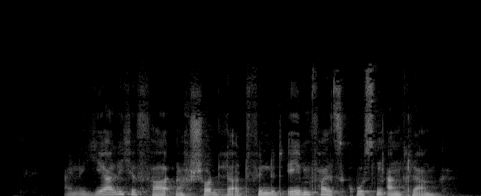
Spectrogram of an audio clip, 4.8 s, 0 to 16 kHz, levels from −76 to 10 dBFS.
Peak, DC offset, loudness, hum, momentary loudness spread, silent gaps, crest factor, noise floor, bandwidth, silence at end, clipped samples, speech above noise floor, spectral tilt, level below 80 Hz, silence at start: -10 dBFS; under 0.1%; -28 LUFS; none; 10 LU; none; 18 dB; -68 dBFS; 11 kHz; 0.35 s; under 0.1%; 41 dB; -6.5 dB/octave; -52 dBFS; 0.65 s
